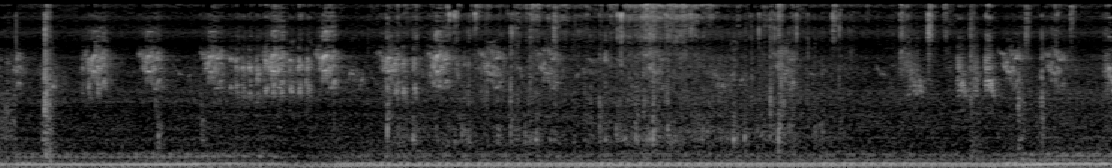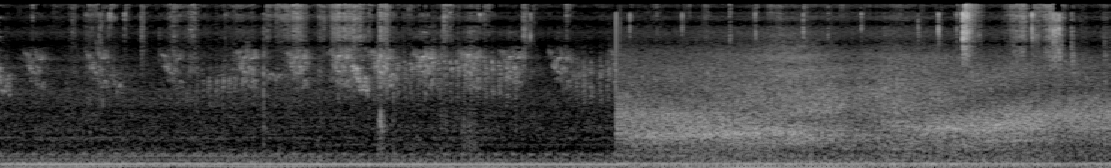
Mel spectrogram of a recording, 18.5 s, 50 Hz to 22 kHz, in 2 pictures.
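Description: A pickup truck engine idles under 1,000 RPM while backing up to hitch a 1977 Airstream trailer at a campground. The steady low drone holds throughout, with faint bird chirps and scattered clicks over it.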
